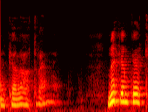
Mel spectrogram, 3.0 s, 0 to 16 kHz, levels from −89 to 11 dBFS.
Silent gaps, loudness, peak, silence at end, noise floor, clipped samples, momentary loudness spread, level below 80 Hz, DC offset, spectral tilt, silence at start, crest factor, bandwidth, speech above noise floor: none; -24 LUFS; -6 dBFS; 0 s; -65 dBFS; under 0.1%; 18 LU; -64 dBFS; under 0.1%; -9 dB/octave; 0 s; 20 dB; 6.4 kHz; 41 dB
